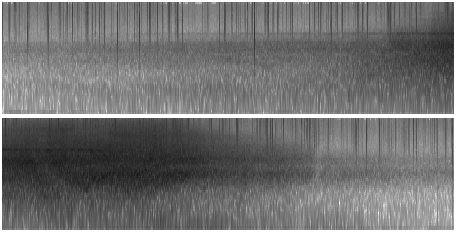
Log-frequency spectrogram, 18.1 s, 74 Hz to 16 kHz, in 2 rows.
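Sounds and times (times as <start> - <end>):
707 jet taking off: 5.4 - 16.8.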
